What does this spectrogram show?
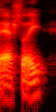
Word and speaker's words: Ashleigh: It's again, spell it Ashleigh, ASHleigh. It's like Raleigh, but just ASH in the beginning.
